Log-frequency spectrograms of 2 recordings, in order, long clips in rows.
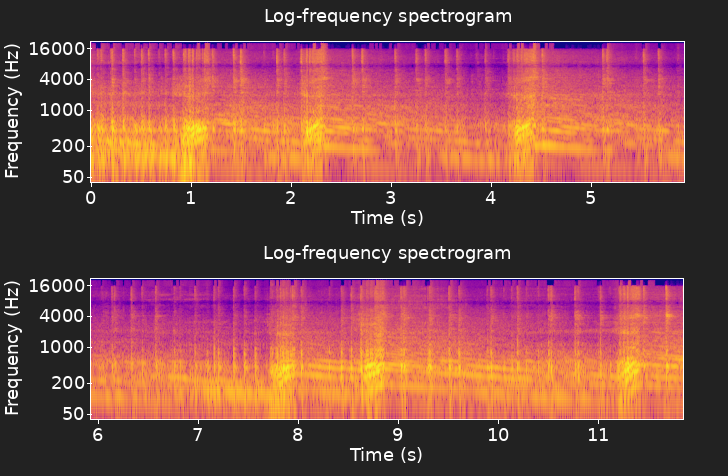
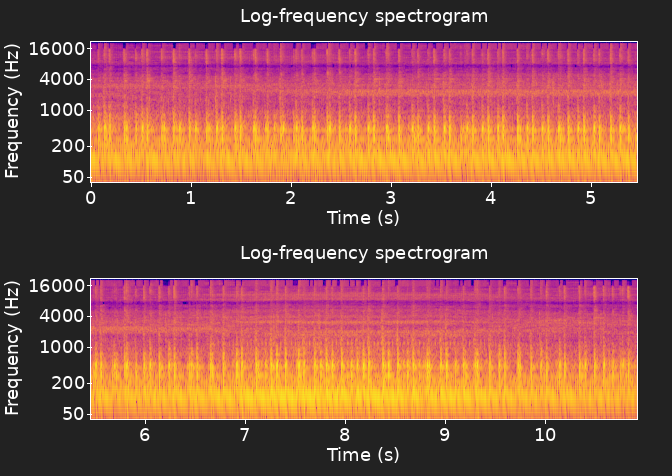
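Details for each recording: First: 1989 Yamaha Banshee two-stroke twin after unplugging the TORS throttle override and its box; running on fuel left in the carburetors, tank disconnected: crisp snaps through repeated quick blips, pitch rising and falling cleanly, no knock. Normal revving. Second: 1989 Yamaha Banshee two-stroke twin after new fuel line, refitted carburetors and fuel switch, temporary exhaust: rapid crackle tries to pick up, then sags and dies whenever throttle is given; new spark plugs didn't help; a faulty throttle override switch was the cause.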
